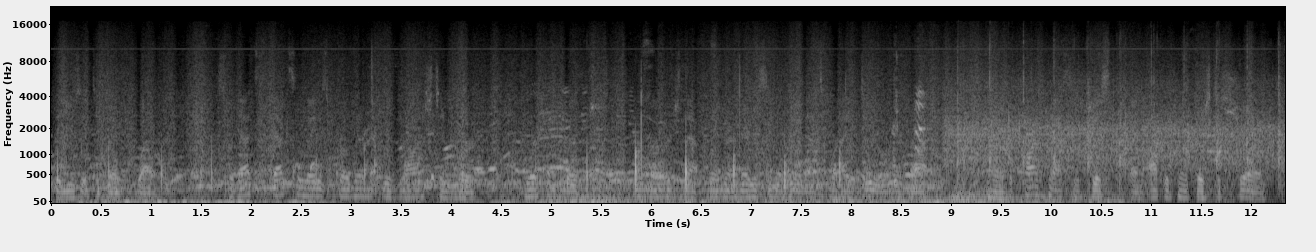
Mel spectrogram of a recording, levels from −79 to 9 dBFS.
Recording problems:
crowd noise; very loud; throughout; 5 dB above the speech
wind noise on the microphone; occasional gusts; from 4.5 to 11 s; 20 dB below the speech
high-pitched whine; faint; throughout; 10 kHz, 20 dB below the speech
rain or running water; very faint; throughout; 25 dB below the speech

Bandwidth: 17 kHz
